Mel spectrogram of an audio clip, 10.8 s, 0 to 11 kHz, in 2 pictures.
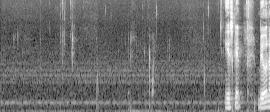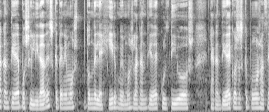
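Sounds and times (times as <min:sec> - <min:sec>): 
low steady hum: 0:00.0 - 0:10.7
soft wet mouth clicks: 0:00.2 - 0:02.0, 0:02.6 - 0:03.3
person sipping water: 0:00.2 - 0:04.5
person gulping: 0:01.2 - 0:03.4
speech: 0:04.5 - 0:10.7.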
